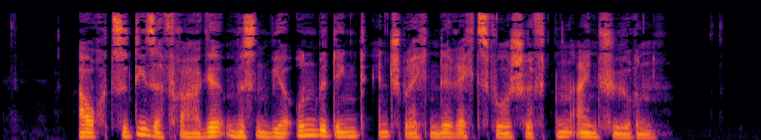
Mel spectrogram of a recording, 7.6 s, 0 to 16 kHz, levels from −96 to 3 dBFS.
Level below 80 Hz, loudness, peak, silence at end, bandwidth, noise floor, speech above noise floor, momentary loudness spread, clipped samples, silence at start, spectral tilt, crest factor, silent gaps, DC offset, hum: -44 dBFS; -24 LUFS; -4 dBFS; 1.05 s; 11.5 kHz; -74 dBFS; 50 dB; 8 LU; under 0.1%; 0.8 s; -4 dB/octave; 20 dB; none; under 0.1%; none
